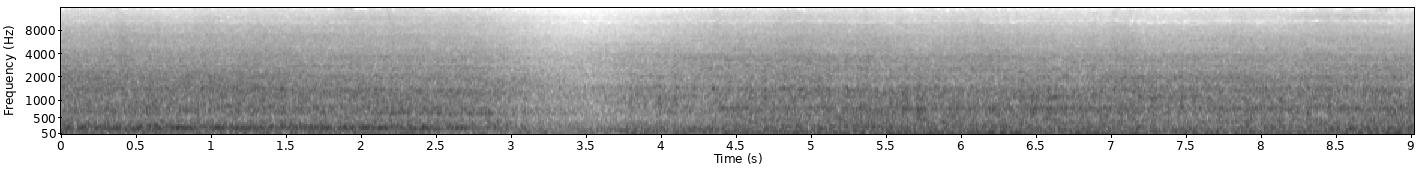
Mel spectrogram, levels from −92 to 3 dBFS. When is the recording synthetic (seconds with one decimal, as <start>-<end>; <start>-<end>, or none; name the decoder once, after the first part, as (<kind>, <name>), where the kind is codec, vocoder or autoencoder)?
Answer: 6.9-7.5 (vocoder, BigVGAN v2)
